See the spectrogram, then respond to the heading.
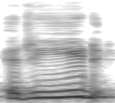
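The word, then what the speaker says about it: read: दोनों फॉर्म्स होते हैं, वर्ब 1 में रीड बोलते हैं, verb 2 that is the past form में रेड बोलते हैं, स्पेलिंग वही रहती है, और पास्ट पार्टिसिपल में भी स्पेलिंग वही रहती है, बट उसको हम प्रोनाउंस क्या करते हैं? रेड।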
